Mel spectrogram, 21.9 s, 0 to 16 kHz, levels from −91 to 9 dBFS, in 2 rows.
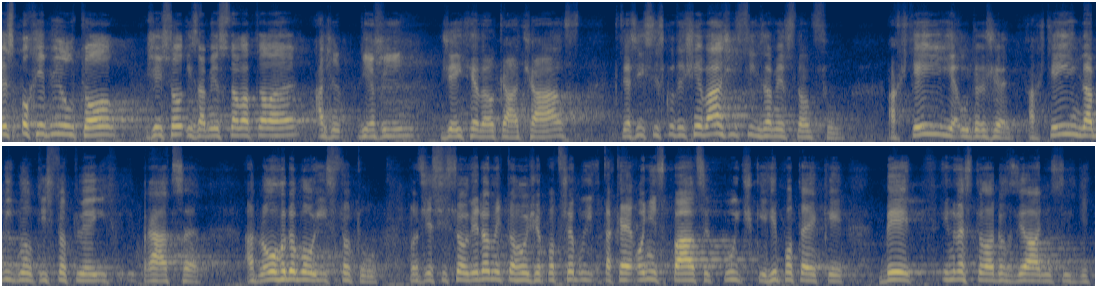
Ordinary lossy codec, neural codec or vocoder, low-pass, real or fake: Opus, 24 kbps; codec, 44.1 kHz, 7.8 kbps, Pupu-Codec; 14.4 kHz; fake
